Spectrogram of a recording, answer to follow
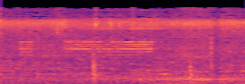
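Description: Street traffic noise with a high, steady horn-like tone sounding for over a second, and a few soft clicks as paper is handled around an egg roll.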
